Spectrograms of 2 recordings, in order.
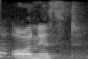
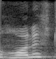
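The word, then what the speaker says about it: honest: ऑनेस्ट। उसको क्या पढ़ते हैं हम? ऑनेस्ट। लिखा तो हॉनेस्ट होता है लेकिन पढ़ते ऑनेस्ट हैं। तो क्यों पढ़ते हैं? क्योंकि एच जो है साइलेंट है।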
